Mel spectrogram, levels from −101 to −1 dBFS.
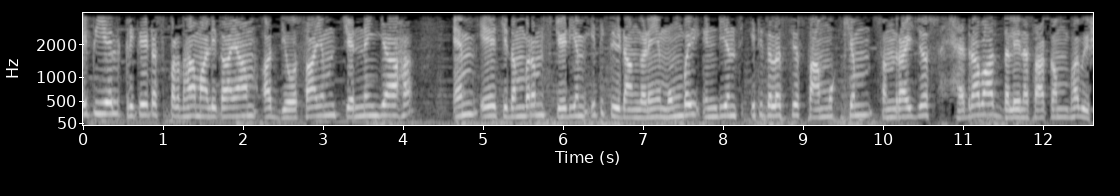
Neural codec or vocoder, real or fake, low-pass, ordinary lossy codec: none; real; 3.6 kHz; none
